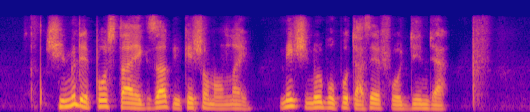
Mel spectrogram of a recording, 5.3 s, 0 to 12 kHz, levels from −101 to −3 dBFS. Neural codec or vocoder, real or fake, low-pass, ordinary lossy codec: codec, 16 kHz, 1.1 kbps, Voila-Tokenizer; fake; 7.2 kHz; none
